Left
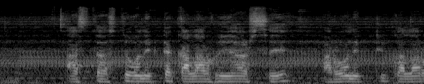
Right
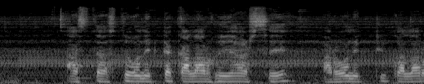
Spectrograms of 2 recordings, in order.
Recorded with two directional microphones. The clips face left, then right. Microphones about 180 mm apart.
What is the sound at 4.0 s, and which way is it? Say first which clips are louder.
Speech: right 3 dB; 25° right (ahead or behind).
